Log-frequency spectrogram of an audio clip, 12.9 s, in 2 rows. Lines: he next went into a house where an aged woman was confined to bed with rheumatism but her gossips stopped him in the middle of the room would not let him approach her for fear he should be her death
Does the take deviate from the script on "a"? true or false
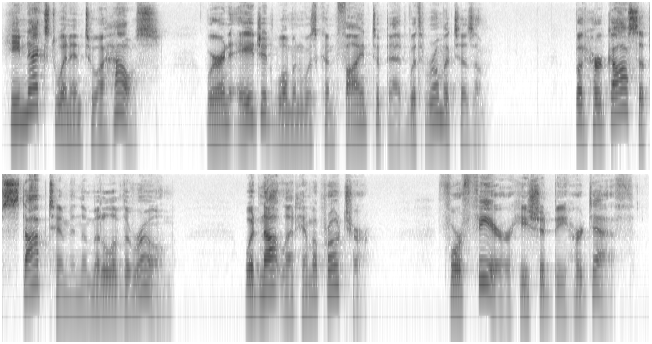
false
